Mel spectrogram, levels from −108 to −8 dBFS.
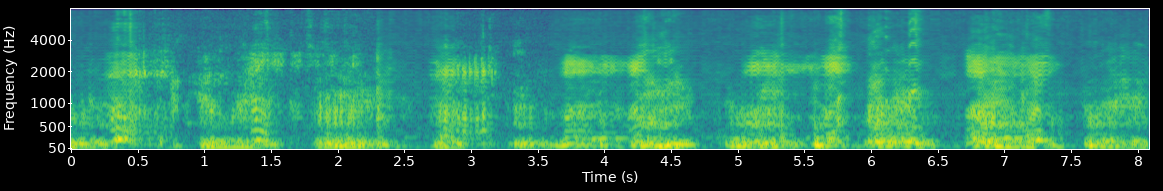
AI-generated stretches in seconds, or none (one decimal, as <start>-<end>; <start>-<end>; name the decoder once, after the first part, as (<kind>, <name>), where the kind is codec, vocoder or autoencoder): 0.0-0.5 (vocoder, Vocos); 2.3-2.9; 3.6-8.1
